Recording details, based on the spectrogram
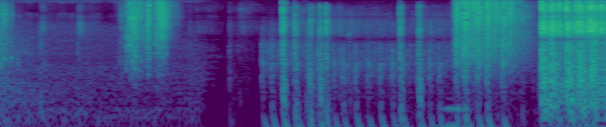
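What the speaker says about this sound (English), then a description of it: "Zap's able to get a couple of shots onto him" Rapid gunshot volleys from the battle-royale game PUBG Mobile crack in quick succession, with a faint burst early, a pause, then louder dense sprays toward the end.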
